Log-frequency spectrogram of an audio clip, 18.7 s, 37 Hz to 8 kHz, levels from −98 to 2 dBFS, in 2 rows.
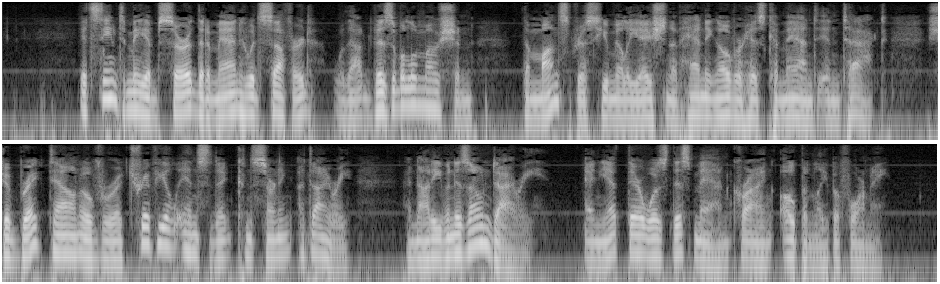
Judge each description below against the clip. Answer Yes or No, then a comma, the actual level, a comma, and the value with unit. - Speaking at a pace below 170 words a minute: Yes, average, 155 wpm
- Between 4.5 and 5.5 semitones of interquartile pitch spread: Yes, average, 4.9 semitones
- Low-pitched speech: Yes, very low, 95 Hz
